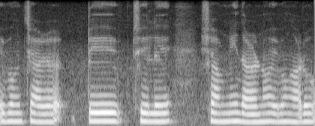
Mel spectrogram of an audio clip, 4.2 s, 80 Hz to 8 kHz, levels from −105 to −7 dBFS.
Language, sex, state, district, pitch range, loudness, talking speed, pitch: Bengali, female, West Bengal, Kolkata, 190-200 Hz, -15 LUFS, 100 wpm, 195 Hz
